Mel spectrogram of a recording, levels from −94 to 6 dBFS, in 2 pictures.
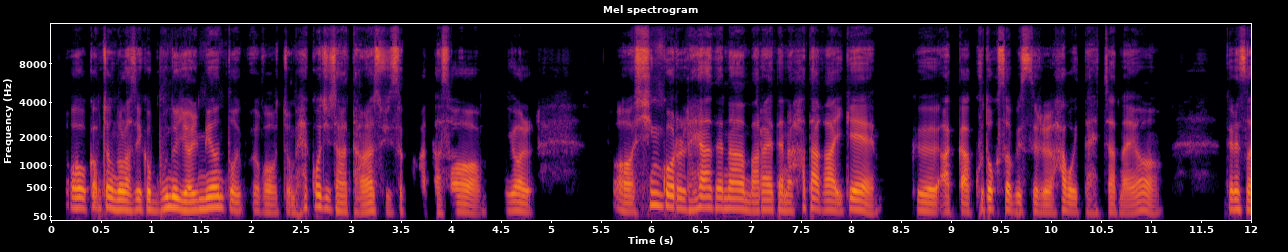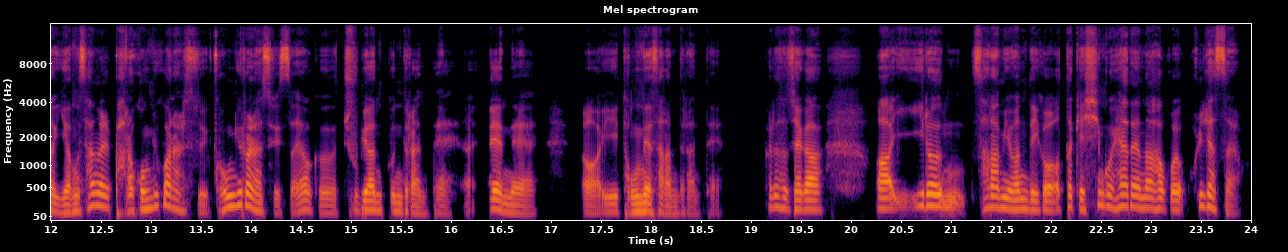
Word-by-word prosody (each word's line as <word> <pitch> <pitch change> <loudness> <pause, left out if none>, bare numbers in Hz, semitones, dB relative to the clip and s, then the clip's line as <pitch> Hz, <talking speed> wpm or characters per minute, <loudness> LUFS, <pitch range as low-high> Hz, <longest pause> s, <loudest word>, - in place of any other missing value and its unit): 어 155 -1 +2
깜짝 160 +2 0
놀라서 140 0 +3
이거 140 - +1
문을 150 +4 +2
열면 150 +6 +3
또 120 - -2
요거 110 -4 -5
좀 - - -7
해코지 165 -2 -1
자 120 -3 +1
당할 110 +2 -1
수 - - +2
있을 - - +1
것 - - -62
같아서 110 -5 -1 0.2
이걸 120 -2 -1 0.8
'어 115 -1 -1
신고를 175 - +3
해야 165 +3 +2
되나 150 -2 +1
말아야 130 +2 -1
되나?' 125 -2 -3
하다가 135 +1 0
이게 140 -9 +1 0.4
그 120 -3 -1
아까 - - -1
"구독 - - -1
서비스를 - - +1
하고 - - -1
있다." - - -12
했잖아요. - - -4 0.7
그래서 130 -6 +1
영상을 165 - +2
바로 120 - -1
공유갈 175 +8 +1
할 135 - -5
수 - - -2
공유를 185 +1 +2
할 125 - -1
수 100 - +4
있어요 135 +7 +2
그 100 -4 -7
주변 130 0 +1
분들한테. 110 -7 -5 0.2
아 - - -8 0.2
네네. 100 -10 +1 0.5
어 - - -1
이 110 +1 -3
동네 110 +2 +2
사람들한테. 90 -4 -5 0.5
그래서 165 -1 -4
제가 140 -1 +3 0.5
"아 150 -1 +5
이 - - -7
이런 185 - +1
사람이 160 0 +2
왔는데 140 -1 +1
이거 125 - +2
어떻게 165 -5 -2
신고해야 180 +3 +1
되나." 160 -3 +2
하고 135 -2 0
올렸어요. 175 -6 +3
135 Hz, 345 characters per minute, -27 LUFS, 115-160 Hz, 0.8 s, 아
